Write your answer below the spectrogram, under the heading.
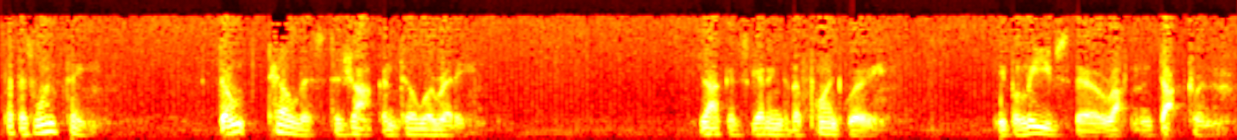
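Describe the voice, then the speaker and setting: A man as low-voiced, earnest idealistic father. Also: normal speed, long pauses, warm tone, lightly acted. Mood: urgent, confiding. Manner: probing, earnest, wryly ironic. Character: idealistic French father, troubled, principled, quietly ironic. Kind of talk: 1940s radio drama acting. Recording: muffled, noisy old radio recording.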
